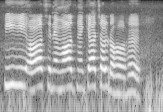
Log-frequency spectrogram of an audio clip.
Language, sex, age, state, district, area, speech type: Urdu, female, 18-30, Delhi, Central Delhi, urban, read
